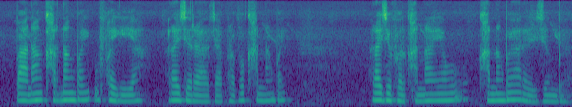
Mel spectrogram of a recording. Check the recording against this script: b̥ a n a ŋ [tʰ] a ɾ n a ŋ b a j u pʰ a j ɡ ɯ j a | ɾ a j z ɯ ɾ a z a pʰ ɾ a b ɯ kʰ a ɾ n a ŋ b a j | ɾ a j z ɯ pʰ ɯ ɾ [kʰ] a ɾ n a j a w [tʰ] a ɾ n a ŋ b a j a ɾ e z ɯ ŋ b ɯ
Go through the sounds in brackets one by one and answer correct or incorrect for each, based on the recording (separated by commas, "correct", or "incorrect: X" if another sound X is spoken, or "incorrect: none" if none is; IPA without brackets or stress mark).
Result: incorrect: kʰ, correct, incorrect: kʰ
